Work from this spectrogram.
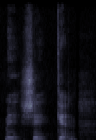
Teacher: we're actually going to be pronouncing that ch as an sh · that G-A-N is actually more of an I sound.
